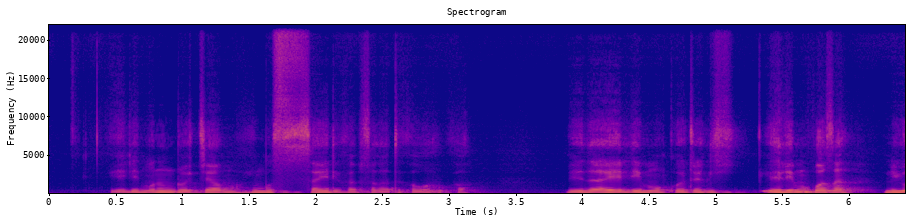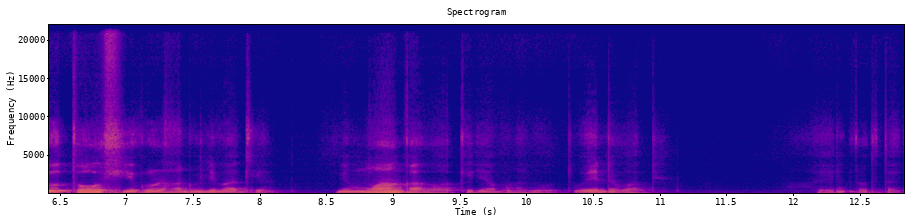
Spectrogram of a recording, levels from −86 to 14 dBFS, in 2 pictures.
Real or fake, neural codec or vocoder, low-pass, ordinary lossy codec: fake; autoencoder, 48 kHz, 32 numbers a frame, DAC-VAE, trained on Japanese speech; none; none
